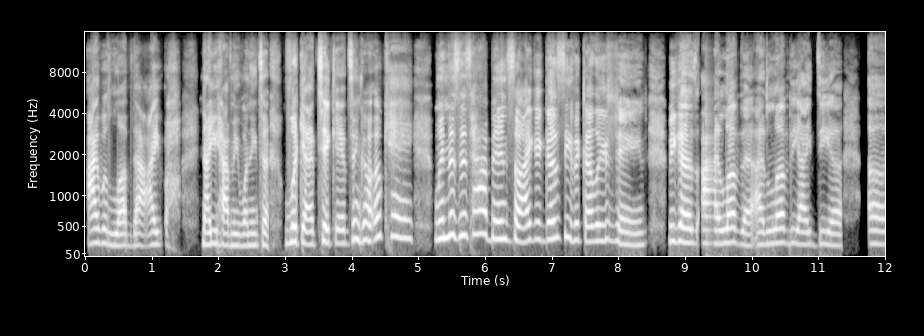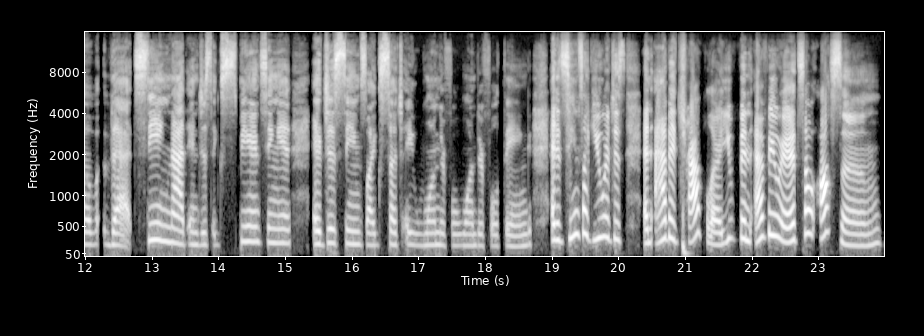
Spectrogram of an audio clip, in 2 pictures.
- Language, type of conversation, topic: English, unstructured, What is the most beautiful sunset or sunrise you have ever seen?
- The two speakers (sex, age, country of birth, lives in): female, 35-39, United States, United States; female, 55-59, United States, United States
- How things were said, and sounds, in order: sigh; put-on voice: "Okay, when does this happen?"; joyful: "So I could go see … it's so awesome"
